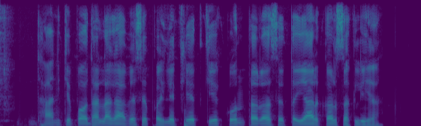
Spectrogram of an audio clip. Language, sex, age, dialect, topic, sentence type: Magahi, male, 18-24, Western, agriculture, question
